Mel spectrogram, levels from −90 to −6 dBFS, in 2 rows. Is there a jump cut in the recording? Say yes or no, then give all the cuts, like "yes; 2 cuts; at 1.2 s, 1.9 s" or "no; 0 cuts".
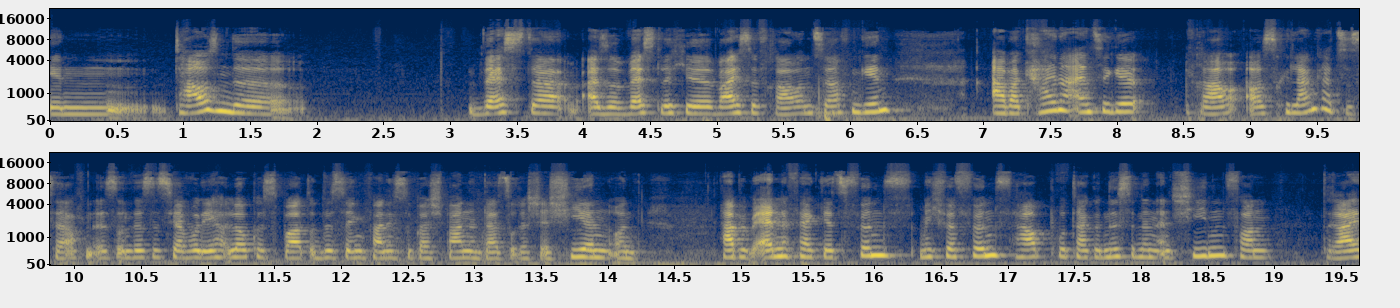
no; 0 cuts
